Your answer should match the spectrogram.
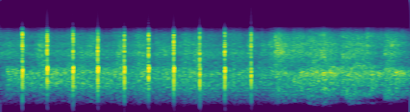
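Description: An audience applauds, a dense wash of clapping with about ten sharp, evenly spaced claps standing out over the first half, then the steady clatter carries on to the end.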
